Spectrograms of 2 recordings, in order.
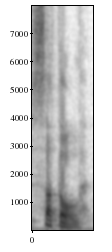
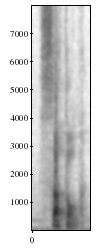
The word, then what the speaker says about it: subtle: That's what we call, in English, you have a good word, subtle. Subtle, but the B is silent. Subtle.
